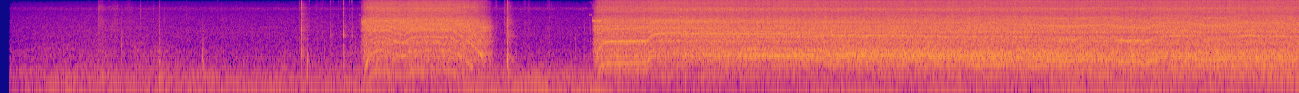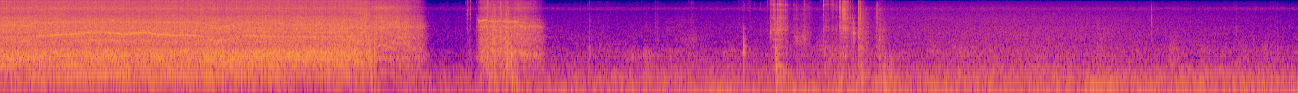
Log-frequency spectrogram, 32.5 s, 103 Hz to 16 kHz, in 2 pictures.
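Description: Cordless drill-driver boring into a wooden board with a 25 mm spade bit: a short run about four seconds in, then a long run of about fourteen seconds whose motor whine dips and wavers as the bit bites, and one more brief run just after. A few light knocks follow near the end.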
